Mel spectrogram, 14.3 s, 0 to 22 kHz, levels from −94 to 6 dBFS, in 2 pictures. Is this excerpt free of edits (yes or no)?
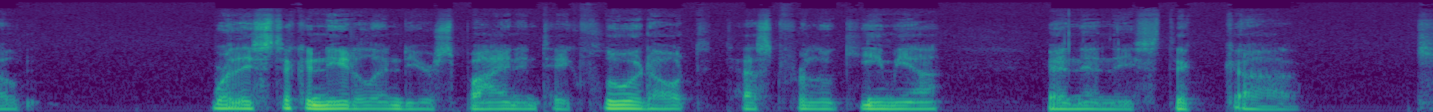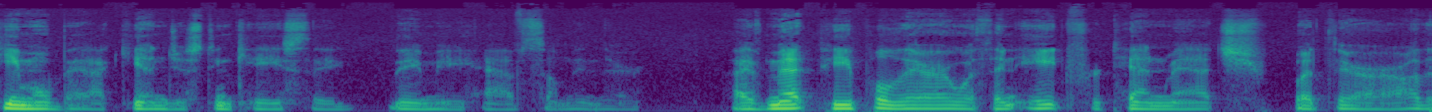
no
